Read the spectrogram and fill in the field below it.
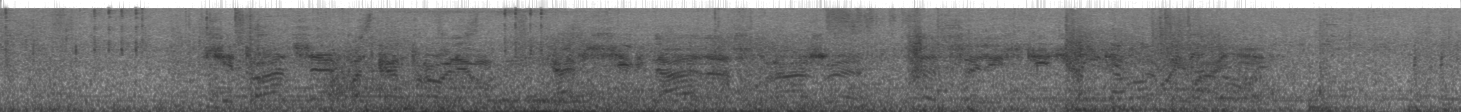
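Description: Rockets whoosh and explode in bursts.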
